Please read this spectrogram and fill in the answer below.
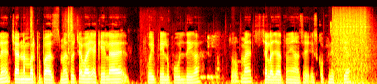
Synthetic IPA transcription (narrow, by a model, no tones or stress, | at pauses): lɛ̃t͡ʃaːɾnə̃mbəɾkepaːsmɛ̃soːt͡ʃabʱaːiɐkeːlaɦɛ̰ | koːipeːlopʰuːld̪eːɡaːt̪o̰ːmɛ̃ːt͡ʃɐlad͡ʒaːt̪aɦũjɐɦãsḛɪskopʰɪnɪskijaː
